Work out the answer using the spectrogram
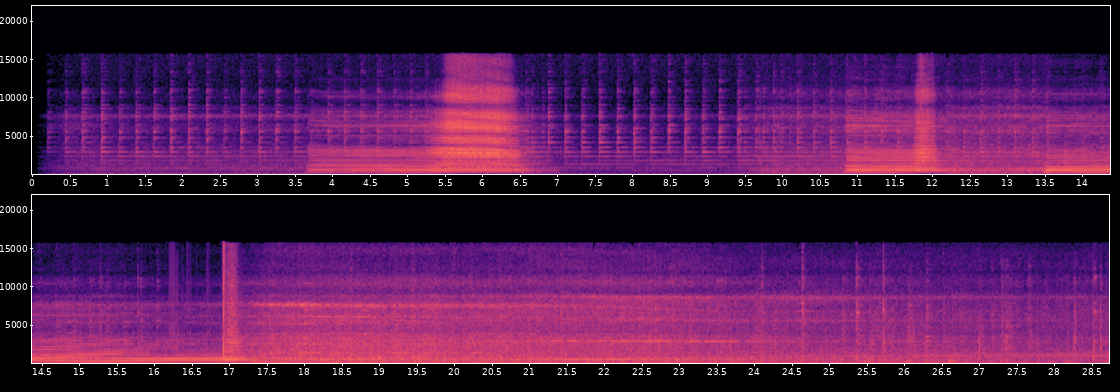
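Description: Diesel freight locomotives approaching and sounding a multi-note air horn: a long blast, a shorter one, then another long one. The engines then rumble past, and the freight cars roll by with their wheels clacking on the rails.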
